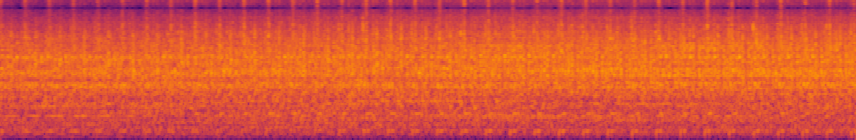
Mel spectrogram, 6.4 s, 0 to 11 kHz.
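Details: 1993 Ford F-250 IDI diesel idling with even, regular clatter after a leaking return line was fixed; a slight miss was noted afterwards.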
